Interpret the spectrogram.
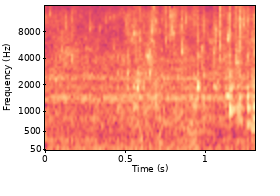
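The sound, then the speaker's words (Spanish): A toilet flushing in a chigre (cider bar) in Avilés: a steady hiss of rushing water with brighter gurgling splashes building toward the end of the short burst. No voices are heard. “Tira bien, bien, tira bien. No necesitamos fontanero Está grabado.”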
